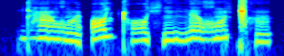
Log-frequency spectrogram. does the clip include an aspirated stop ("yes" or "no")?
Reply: yes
